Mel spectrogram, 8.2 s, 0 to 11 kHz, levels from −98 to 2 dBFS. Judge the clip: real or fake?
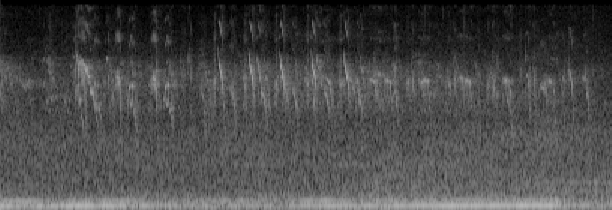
real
